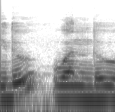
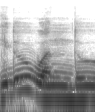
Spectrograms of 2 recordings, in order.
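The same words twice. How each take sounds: First: ಇದು, pause, then ಒಂದು said apart; word by word. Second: Said in the usual way. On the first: Shown as a demonstration. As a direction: break ಇದು and ಒಂದು into two separate words. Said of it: "teacher splits it word by word". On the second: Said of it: "teacher models the phrase".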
